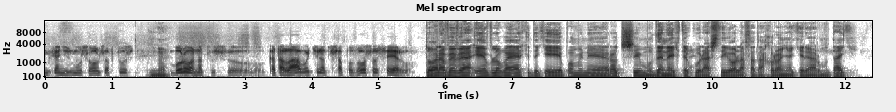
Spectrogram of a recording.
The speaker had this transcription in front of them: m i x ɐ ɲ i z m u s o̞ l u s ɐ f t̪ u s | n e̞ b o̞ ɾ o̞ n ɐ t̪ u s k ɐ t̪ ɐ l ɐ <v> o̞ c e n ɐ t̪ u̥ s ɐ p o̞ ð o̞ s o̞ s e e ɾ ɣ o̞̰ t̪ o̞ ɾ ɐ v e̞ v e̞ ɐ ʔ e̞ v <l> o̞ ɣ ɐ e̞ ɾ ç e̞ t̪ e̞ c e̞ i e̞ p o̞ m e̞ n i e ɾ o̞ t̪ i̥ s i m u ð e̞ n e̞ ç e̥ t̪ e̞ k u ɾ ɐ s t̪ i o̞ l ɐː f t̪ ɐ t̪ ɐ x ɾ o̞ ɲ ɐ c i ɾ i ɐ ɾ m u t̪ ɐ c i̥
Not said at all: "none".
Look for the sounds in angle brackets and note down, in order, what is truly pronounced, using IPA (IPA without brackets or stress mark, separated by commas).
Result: v, l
